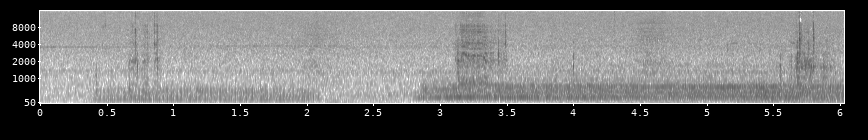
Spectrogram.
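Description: A cat purring up close: a softer stretch that stops about two seconds in, then a louder, steady purr from about three seconds in, with a few faint clicks over it.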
